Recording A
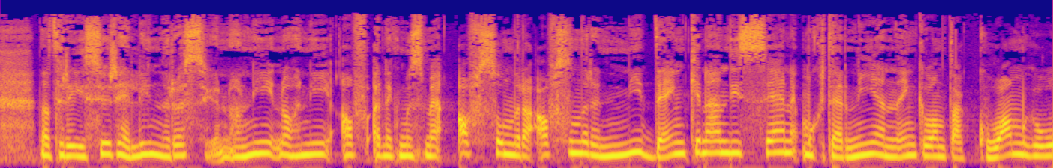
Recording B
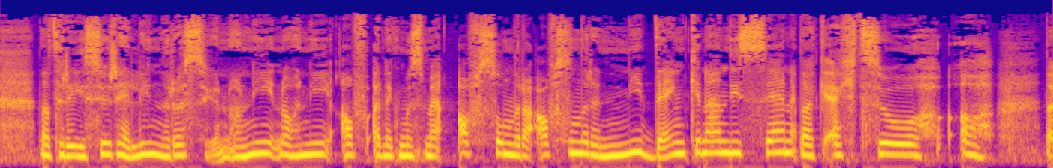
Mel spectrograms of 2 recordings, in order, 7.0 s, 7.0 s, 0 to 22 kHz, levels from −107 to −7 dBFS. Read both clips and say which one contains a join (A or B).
B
